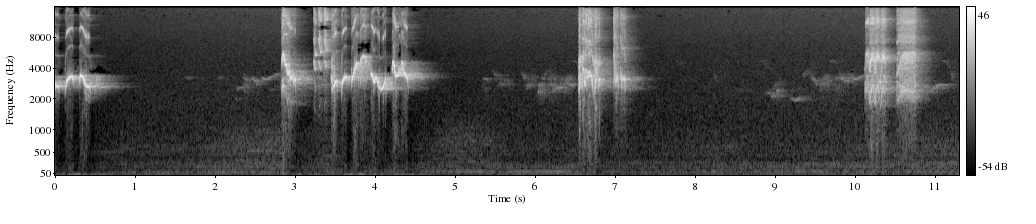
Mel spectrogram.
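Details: Orange-headed thrush singing in short separate outbursts, each a quick cluster of sharp whistled notes, with several seconds of quiet and low hum between them; meant to provoke another bird into answering.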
